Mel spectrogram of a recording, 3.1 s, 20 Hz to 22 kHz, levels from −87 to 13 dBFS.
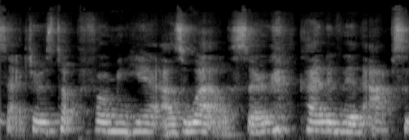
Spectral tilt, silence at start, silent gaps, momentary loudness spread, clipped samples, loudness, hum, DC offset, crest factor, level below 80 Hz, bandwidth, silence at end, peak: -4 dB/octave; 0 s; none; 5 LU; under 0.1%; -22 LUFS; none; under 0.1%; 16 dB; -64 dBFS; 18 kHz; 0 s; -6 dBFS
